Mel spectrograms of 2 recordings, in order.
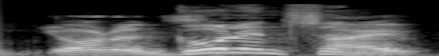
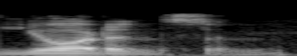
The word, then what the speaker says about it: Göransson: It's a Swedish word, and the G is pronounced with a Y sound. Göransson.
